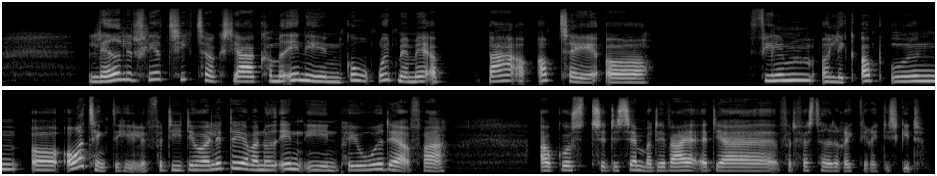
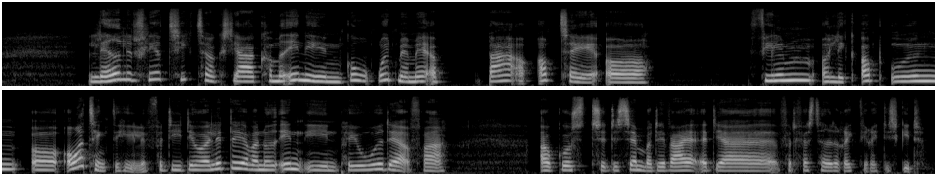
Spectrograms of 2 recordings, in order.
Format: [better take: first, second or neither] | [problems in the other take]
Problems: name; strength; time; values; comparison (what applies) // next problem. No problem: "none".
second | thin; very slightly; fading below 1 kHz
